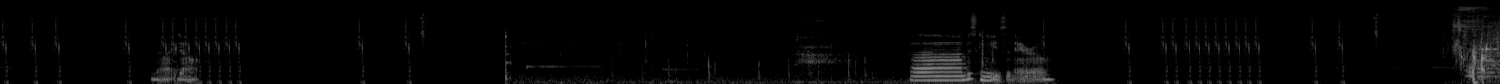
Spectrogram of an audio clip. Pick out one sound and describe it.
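Quick soft clicks tick as a menu scrolls.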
